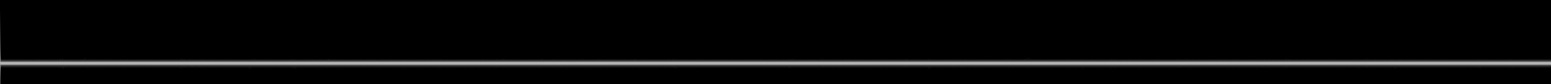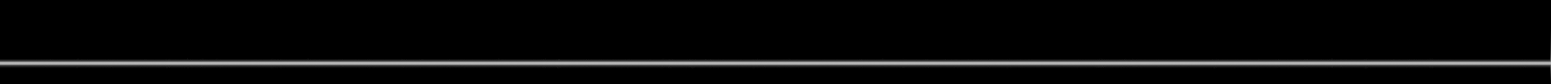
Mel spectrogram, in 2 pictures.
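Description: Broadcast line-up tone sent with colour bars: a single steady 1 kHz sine tone held without a break.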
